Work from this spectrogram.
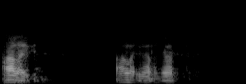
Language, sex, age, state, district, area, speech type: Telugu, male, 45-60, Andhra Pradesh, Eluru, rural, conversation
